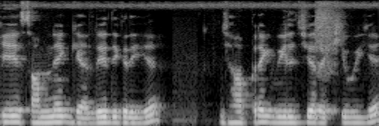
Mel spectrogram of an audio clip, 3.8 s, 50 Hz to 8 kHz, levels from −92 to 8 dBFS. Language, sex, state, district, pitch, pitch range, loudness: Hindi, male, Chhattisgarh, Sarguja, 135 Hz, 130-145 Hz, -16 LUFS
